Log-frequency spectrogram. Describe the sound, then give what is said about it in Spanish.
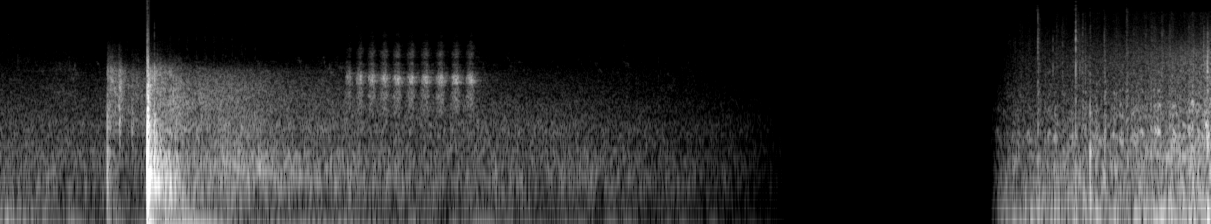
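A sharp bang rings out, followed by a brief rapid fluttering of wingbeats as a flock of wood pigeons crosses the sky over a forest, then quiet before more rustling outdoor noise returns. “Otras modalidades de caza menor tienen como objetivo liebres, perdices, tórtolas y palomas torcaces, como este bando que cruza ahora el cielo de este bosque.”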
